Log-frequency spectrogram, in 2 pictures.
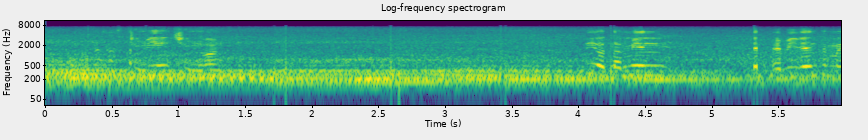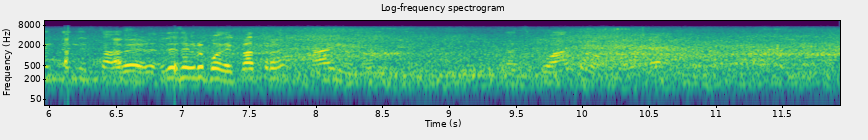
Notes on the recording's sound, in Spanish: Desde el Strip de Las Vegas. Ahora vamos a la vez cuando estuvimos en Las Vegas.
